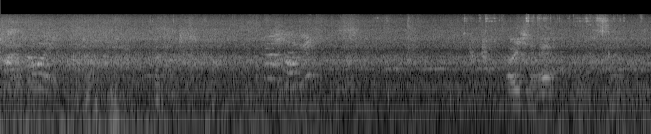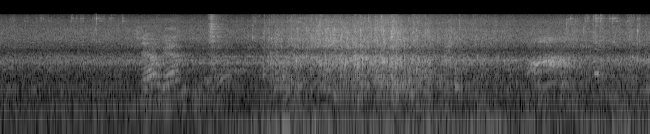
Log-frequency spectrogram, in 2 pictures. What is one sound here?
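Water rushes and splashes down a slide.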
